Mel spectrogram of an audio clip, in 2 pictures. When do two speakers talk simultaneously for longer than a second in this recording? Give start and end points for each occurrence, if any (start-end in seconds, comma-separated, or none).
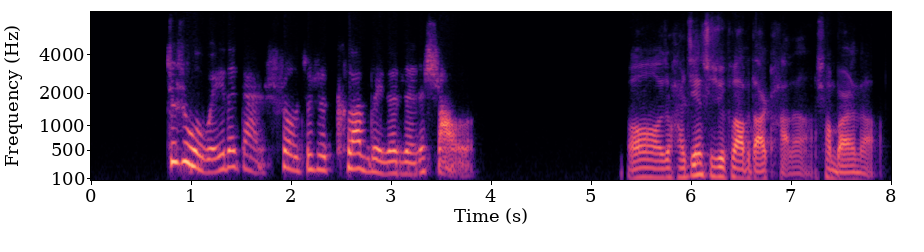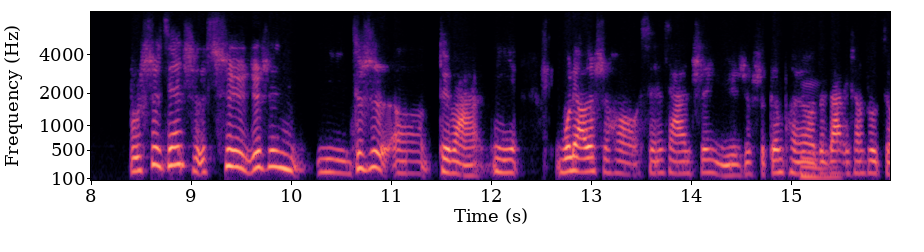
none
